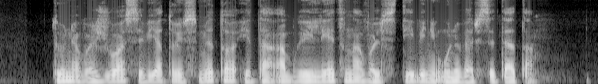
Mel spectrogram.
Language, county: Lithuanian, Kaunas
